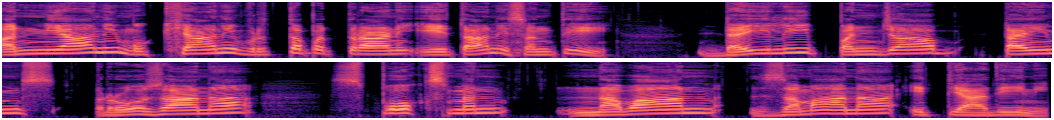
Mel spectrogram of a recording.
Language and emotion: Sanskrit, neutral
